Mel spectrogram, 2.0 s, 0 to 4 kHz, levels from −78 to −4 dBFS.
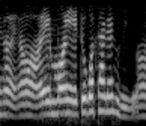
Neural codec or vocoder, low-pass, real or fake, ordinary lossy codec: codec, 16 kHz, 8 kbps, FreqCodec, larger model; 3.6 kHz; fake; none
